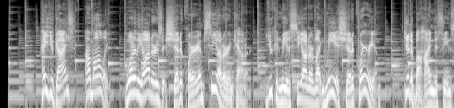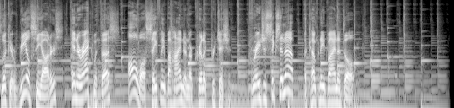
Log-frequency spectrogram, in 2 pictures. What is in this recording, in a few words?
ELearning Kids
